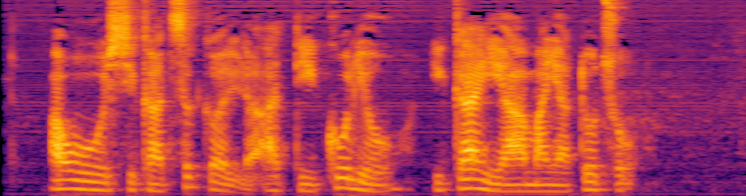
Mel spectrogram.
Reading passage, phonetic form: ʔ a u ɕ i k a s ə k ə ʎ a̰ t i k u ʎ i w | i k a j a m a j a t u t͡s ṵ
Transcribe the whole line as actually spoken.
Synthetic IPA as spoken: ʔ a u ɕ i k a t͡s ə k ə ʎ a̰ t i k u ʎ i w | i k a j a m a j a t u t͡s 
